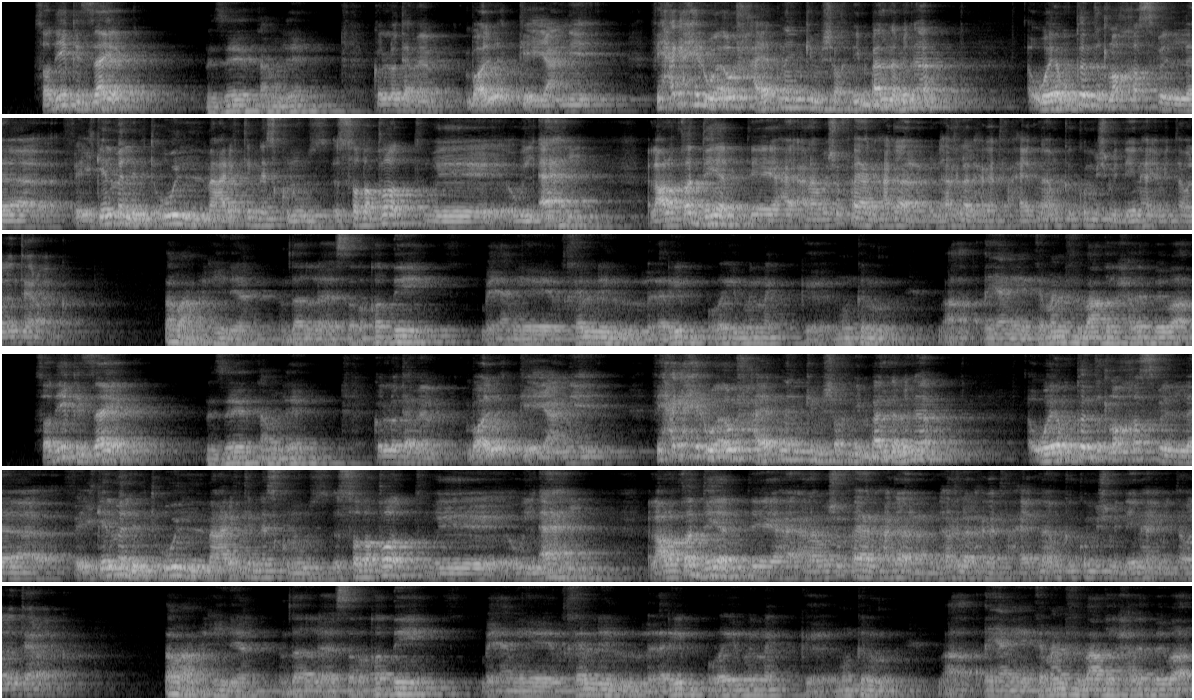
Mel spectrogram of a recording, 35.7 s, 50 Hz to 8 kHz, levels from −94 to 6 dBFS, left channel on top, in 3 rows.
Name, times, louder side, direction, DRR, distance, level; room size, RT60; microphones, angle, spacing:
voice 1, 0.4-1.3 3.7-4.3 4.6-5.9 6.5-9.4 10.3-17.7 18.4-24.3, left 1 dB, 40° left, 2 dB, 0.8 m, -29 dB
voice 2, 2.0-3.1 25.4-28.1 28.6-31.5 31.8-32.7 33.2-35.7, equal, 5° left, -2 dB, 0.4 m, -34 dB
6.8 x 6.4 x 2.6 m, 1.3 s
head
